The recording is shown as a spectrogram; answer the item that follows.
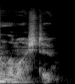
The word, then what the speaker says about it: Lamashtu: And also on the plaque is Lamashtu. Is that how you say it? – Yeah, Lamashtu.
